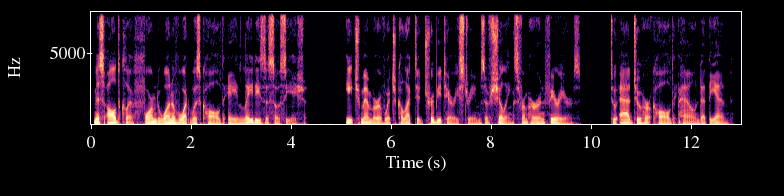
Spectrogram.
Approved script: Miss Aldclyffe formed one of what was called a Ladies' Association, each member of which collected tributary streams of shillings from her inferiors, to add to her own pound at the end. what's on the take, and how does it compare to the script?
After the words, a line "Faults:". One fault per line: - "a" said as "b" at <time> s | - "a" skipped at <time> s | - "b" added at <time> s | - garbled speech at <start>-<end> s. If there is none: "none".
Miss Aldclyffe formed one of what was called a Ladies' Association, each member of which collected tributary streams of shillings from her inferiors, to add to her called pound at the end.
Faults:
- "own" said as "called" at 11.2 s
